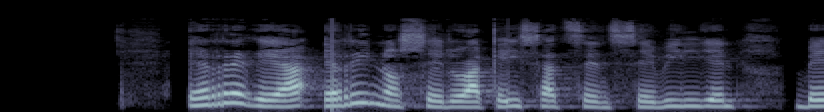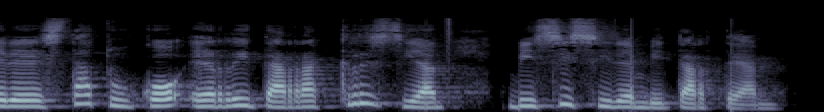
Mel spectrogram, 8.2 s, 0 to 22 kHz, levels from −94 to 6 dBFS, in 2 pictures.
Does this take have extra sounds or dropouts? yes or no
no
